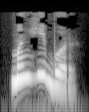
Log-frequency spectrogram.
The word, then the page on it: menghibur: Indonesian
